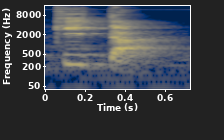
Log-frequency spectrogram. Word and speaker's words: Kita: Ce mot-là, c'est prononcé Kita. Ok? Parce que nous avons le Kof, le Yod et le Tzadik.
